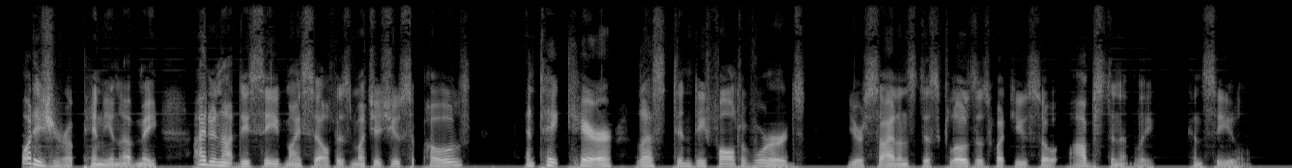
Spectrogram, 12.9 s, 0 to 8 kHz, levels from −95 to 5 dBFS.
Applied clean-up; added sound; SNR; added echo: neural mask model DeepFilterNet 3.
